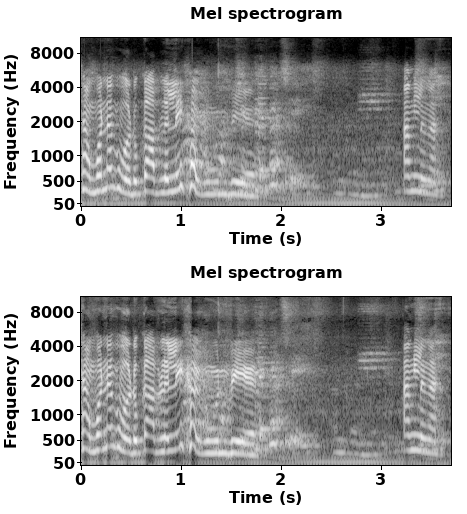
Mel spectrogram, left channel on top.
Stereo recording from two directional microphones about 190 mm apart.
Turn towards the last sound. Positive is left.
turn(degrees=-5)  # may be behind; listen again after turning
